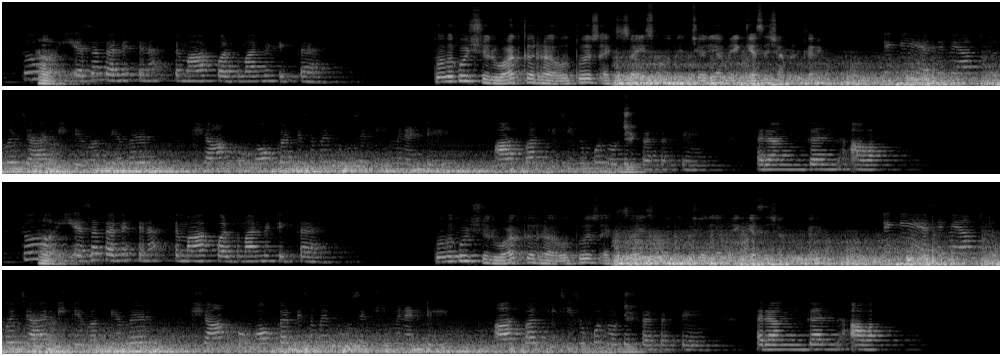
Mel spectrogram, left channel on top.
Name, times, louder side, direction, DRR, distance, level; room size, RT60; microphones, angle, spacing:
voice 1, 0.2-3.3 8.8-11.5 11.9-14.5 14.9-17.0 17.5-18.7, right 2 dB, 55° right, 4 dB, 1.1 m, -36 dB
voice 2, 4.3-8.2 16.1-16.3, left 2 dB, 40° left, 8 dB, 0.4 m, -29 dB
sound 1, 6.1-16.1, equal, 30° right, 0.5 m, -24 dB
8.9 x 5.5 x 3.8 m, 0.87 s
head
